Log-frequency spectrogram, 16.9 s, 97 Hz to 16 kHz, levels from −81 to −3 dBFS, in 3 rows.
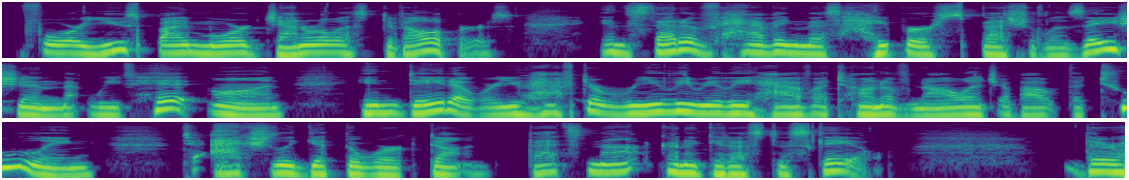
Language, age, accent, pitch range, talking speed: English, 30-49, American, 135-165 Hz, 165 wpm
